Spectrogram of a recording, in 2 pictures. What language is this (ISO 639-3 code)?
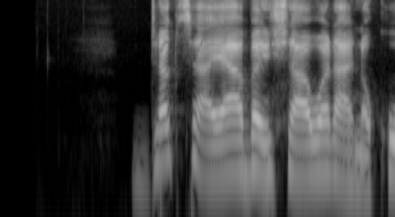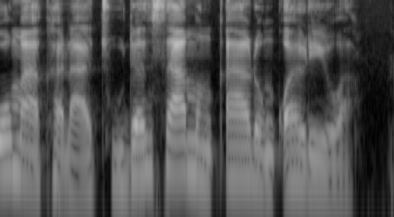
hau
